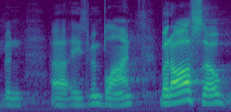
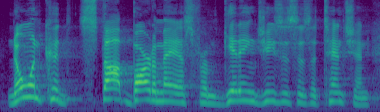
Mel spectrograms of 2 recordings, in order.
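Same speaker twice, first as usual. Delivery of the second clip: ordinary talk, nothing marked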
